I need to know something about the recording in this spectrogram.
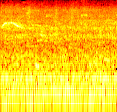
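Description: A steady, low engine hum carries on under general outdoor noise, with a brief faint high chirp right at the start.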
